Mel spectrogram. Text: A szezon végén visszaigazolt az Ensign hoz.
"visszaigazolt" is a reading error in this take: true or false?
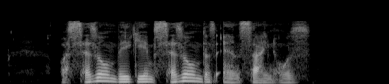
true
